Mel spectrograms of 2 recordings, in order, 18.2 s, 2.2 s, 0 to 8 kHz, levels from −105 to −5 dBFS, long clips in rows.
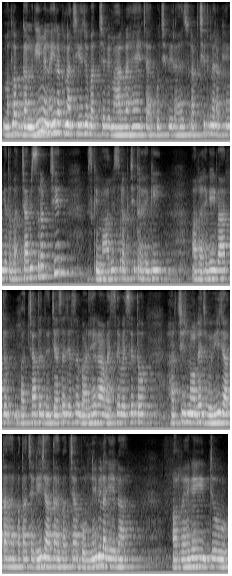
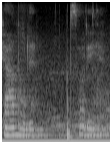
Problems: background sounds at intervals, background conversations at intervals, echo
